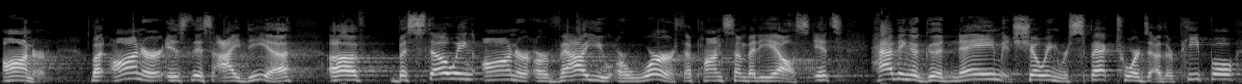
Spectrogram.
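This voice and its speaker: High, bright-voiced Texan pastor preaching. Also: male voice, expressive, measured pace. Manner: emphatic, asks the congregation to repeat lines. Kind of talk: sermon. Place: church sanctuary. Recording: long reverb of a church hall.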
